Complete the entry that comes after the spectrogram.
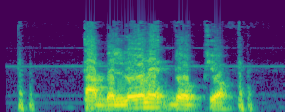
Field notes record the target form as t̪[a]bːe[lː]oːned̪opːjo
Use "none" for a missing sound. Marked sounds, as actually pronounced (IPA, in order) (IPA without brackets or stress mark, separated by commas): a, lː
